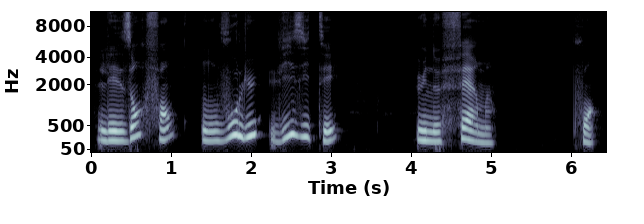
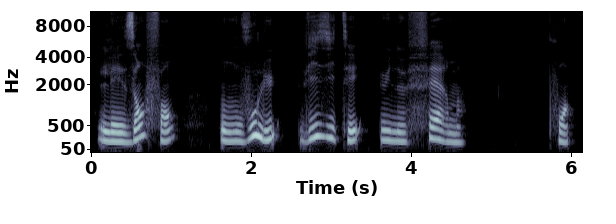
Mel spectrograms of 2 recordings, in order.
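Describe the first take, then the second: Both takes have the same delivery.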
